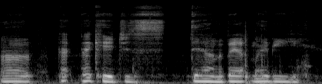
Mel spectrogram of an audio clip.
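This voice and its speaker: This man's voice sits at a medium pitch, somewhat breathy, with a dark, mellow tone. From Australia. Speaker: DIY video maker. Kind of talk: tutorial. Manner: casual, halting.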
